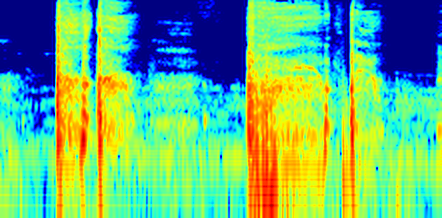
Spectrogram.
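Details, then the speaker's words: Two bursts of harsh coughing, about five coughs in all, from a young woman with a bad cold and a lost voice, with quiet room noise between. "감기가 아주 세게 걸려가지고 기침소리 많이 드리고요 양 부탁드립니다"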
